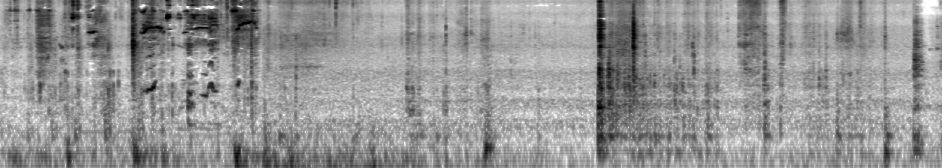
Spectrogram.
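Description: Short, high, wavering animal whines about two seconds in, then a single sharp knock about eight seconds in.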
